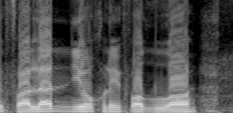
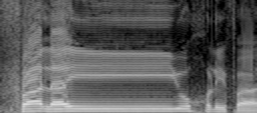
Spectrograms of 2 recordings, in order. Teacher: diganti suara nunnya menjadi suara ya. Kemudian langkah kedua ditahan dengan gunah. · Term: idgham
